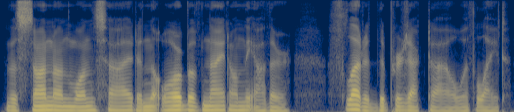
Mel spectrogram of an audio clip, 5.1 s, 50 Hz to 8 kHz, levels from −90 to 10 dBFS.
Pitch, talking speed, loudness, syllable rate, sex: 100 Hz, 210 wpm, -19 LUFS, 5.2 syllables/s, male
